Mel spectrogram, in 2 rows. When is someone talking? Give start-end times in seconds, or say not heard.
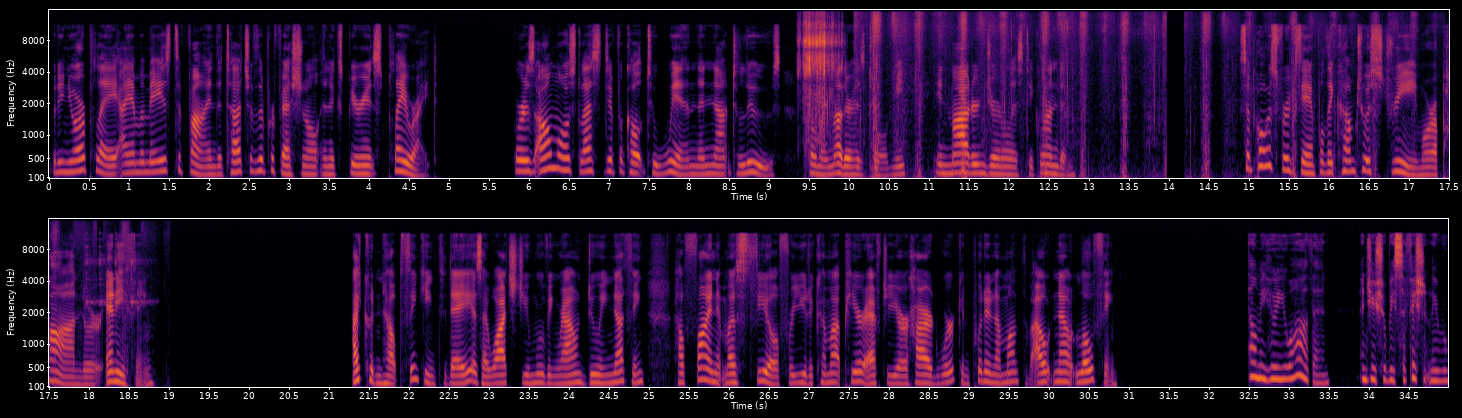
0.1-4.8, 5.8-12.8, 14.9-18.9, 21.2-30.9, 32.5-34.9.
